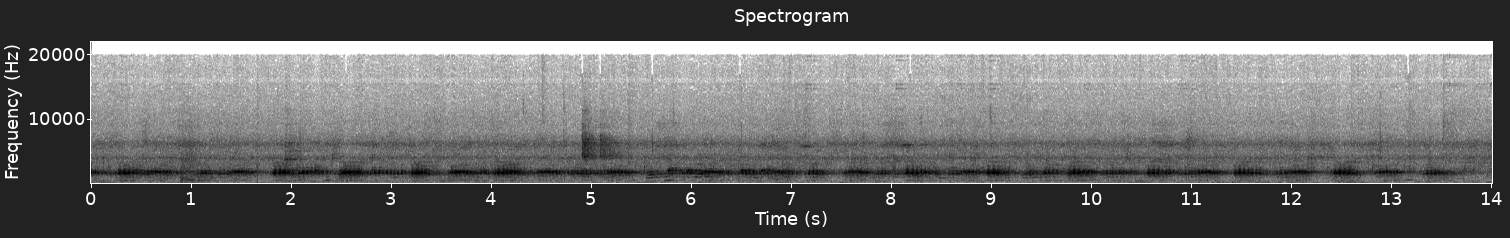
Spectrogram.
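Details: Yellow frog calling in a steady, dense series of short pulsed notes, mid-pitched and rasping, repeated several times a second throughout, suggesting many callers together, with a faint brief higher sound near the middle.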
